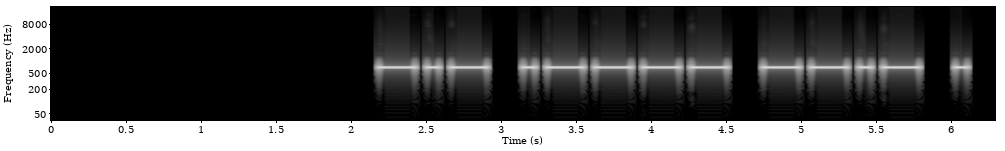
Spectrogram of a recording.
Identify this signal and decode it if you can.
Morse code, heard as a keyed tone, about 15 wpm, 700 Hz. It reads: K1QE
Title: USA Call Signs - 4 Characters - Repeated 2x - 15wpm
